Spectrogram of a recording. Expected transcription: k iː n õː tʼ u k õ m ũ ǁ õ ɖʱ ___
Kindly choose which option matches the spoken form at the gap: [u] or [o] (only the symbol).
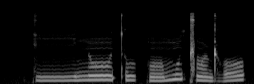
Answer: o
